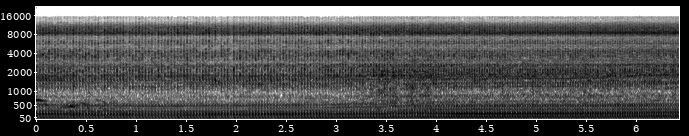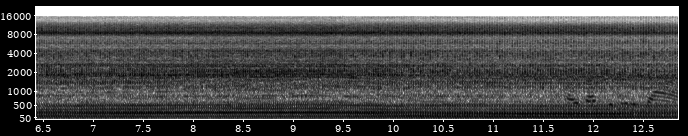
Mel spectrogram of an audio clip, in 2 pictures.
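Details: Two-stroke grass trimmer that stumbled on acceleration, carburetor cleaned and reassembled, mixture screw being tuned (counterclockwise richer, clockwise leaner) to find peak revs then backed off; buzzy drone rising and sagging over seconds, settling near best revs; speed change during carburetor adjustment.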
